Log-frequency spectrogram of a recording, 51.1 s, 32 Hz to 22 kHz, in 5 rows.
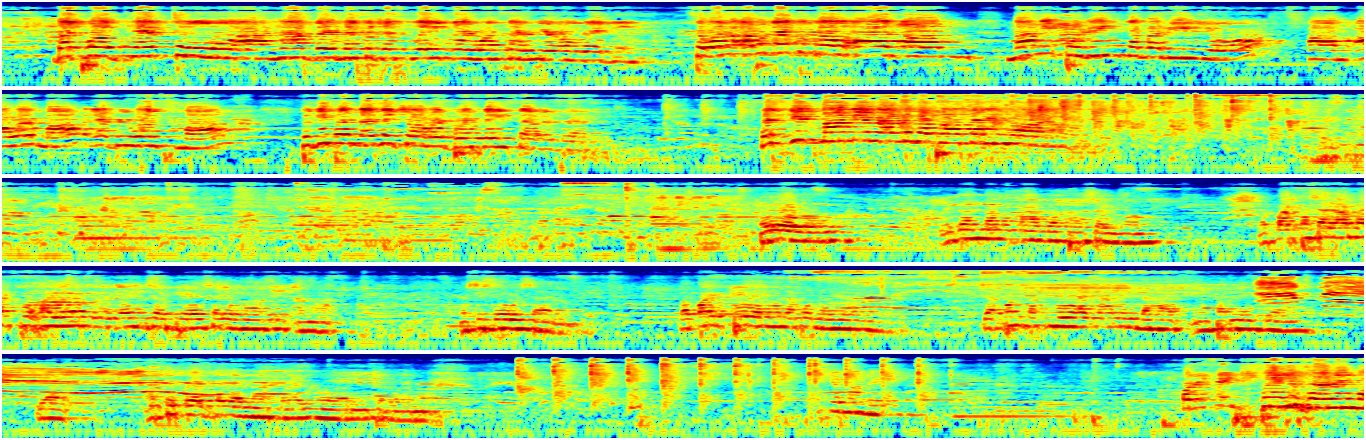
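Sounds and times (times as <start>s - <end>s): faint music: 0.0s - 51.0s
hand clapping: 17.0s - 20.1s, 44.7s - 48.1s.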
